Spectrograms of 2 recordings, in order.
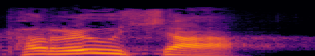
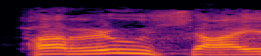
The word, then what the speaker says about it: parousia: Christ's return for His church class is a Greek word that's spelled, it's a Greek word parousa. Parousa is the word. And it is spelled P-A-R-O-U-S-I-A. That's the word. Parousa. P-A-R-O-U-S-I-A. Parousa.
